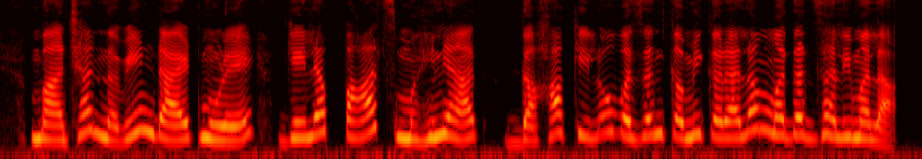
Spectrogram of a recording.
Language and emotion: Marathi, happy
